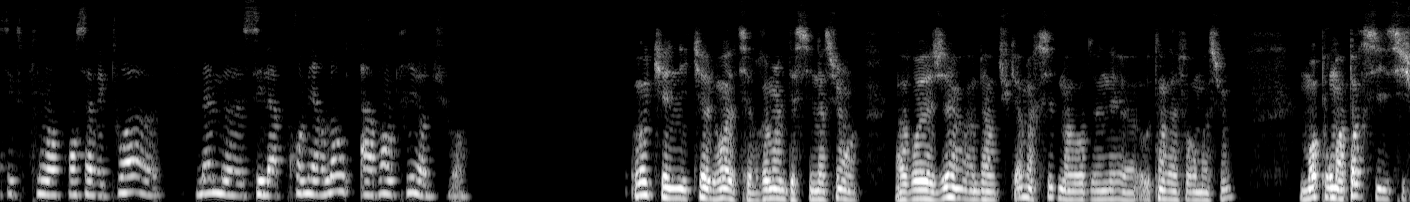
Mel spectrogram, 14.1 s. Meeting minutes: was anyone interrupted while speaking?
No

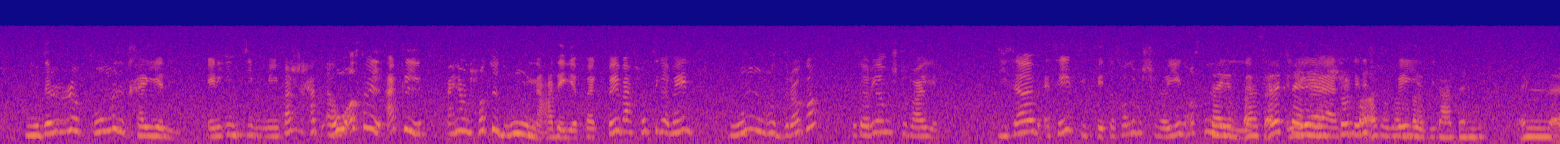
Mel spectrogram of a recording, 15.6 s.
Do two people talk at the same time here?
Yes, from 12.1 s

